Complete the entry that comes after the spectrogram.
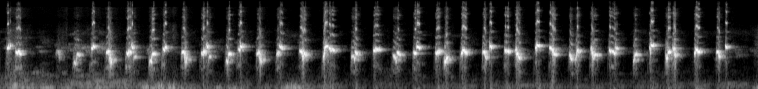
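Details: Yellow-vented bulbul singing a long lure song to make other bulbuls answer; a continuous string of clear, bubbly whistled notes, three to four per second, with faint low background noise.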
